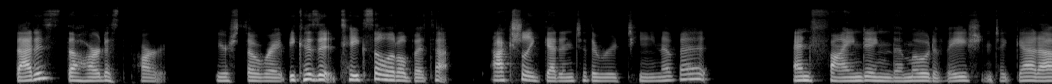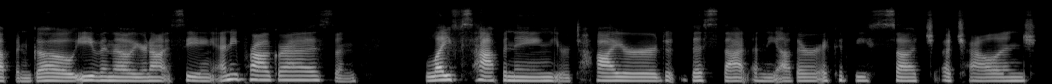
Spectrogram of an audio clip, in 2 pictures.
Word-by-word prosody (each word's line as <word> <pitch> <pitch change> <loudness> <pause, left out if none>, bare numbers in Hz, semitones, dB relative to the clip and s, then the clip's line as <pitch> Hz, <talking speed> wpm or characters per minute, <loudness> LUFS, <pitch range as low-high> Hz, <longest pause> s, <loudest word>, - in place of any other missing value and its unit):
That 180 +3 +7
is 285 +3 +2
the 185 - +6
hardest 170 0 0
part. 160 -2 -4 0.5
You're 170 -1 -1
so 170 +1 -1
right, 160 -1 -1
because 205 +3 +4
it 220 - +4
takes 210 +2 +2
a 250 - +7
little 195 -4 +5
bit 155 -1 -2
to 205 - -1 0.4
actually 195 +1 +3
get 160 -1 0
into 165 +3 -3
the 170 -1 -1
routine 160 +1 -5
of 190 +2 -3
it, 245 +1 -1 0.8
and 190 0 +4
finding 175 -2 +1
the 155 0 -3
motivation 170 +1 -1
to 165 - -9
get 180 0 +1
up 170 0 +4
and 145 0 -7
go 170 0 +2
even 185 -1 +2
though 175 -1 +1
you're 165 0 -1
not 170 0 -1
seeing 170 -4 -3
any 225 +5 +1
progress 205 -2 +1
and 145 0 -11 0.7
life's 205 +4 +3
happening, 180 -3 0
you're 150 -2 -7
tired, 175 0 -1
this, 180 0 -4
that, 160 -2 -1
and 165 -2 -7
the 160 - -6
other, 165 +2 -4
it 175 - -6
could 200 -2 -8
be 175 -1 -5
such 170 0 -4
a 175 - -3
challenge. 170 +1 -4
175 Hz, 155 wpm, -24 LUFS, 165-190 Hz, 0.8 s, That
